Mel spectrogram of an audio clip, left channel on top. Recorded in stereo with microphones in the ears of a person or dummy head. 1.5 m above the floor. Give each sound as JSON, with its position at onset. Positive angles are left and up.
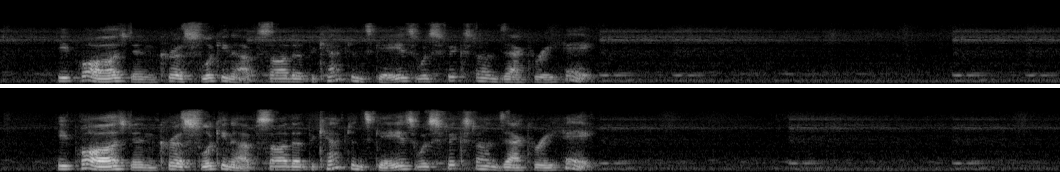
{"t": 0.6, "sound": "a man speaking", "side_deg": -45, "distance_m": 1.0}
